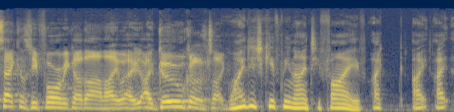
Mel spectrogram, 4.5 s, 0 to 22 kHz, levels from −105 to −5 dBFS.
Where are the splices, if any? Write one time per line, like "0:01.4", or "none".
0:02.1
